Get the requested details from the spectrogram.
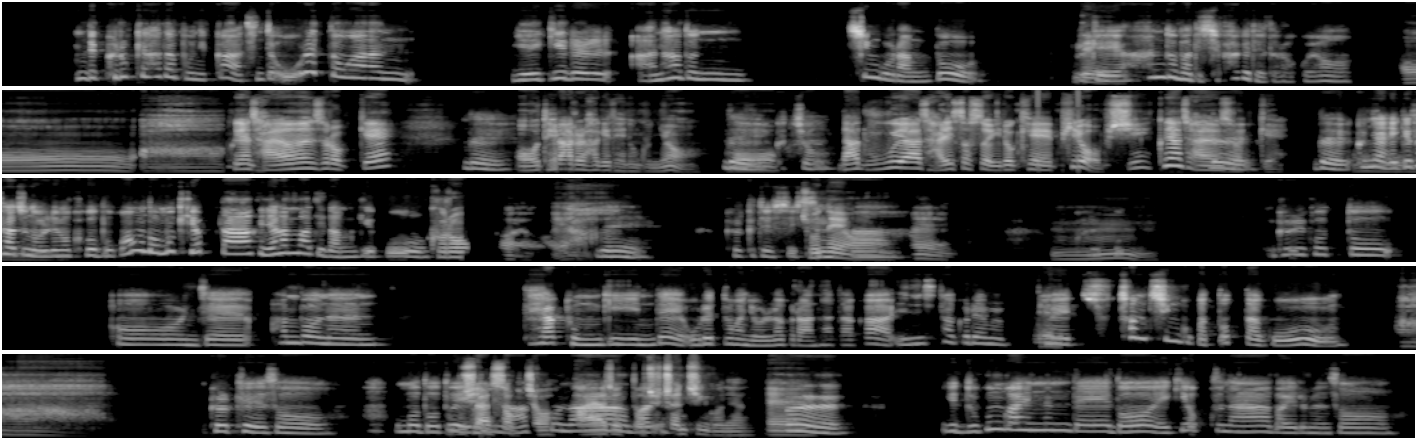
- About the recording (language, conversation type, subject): Korean, podcast, SNS는 사람들 간의 연결에 어떤 영향을 준다고 보시나요?
- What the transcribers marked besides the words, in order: other background noise; "에" said as "메"; gasp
